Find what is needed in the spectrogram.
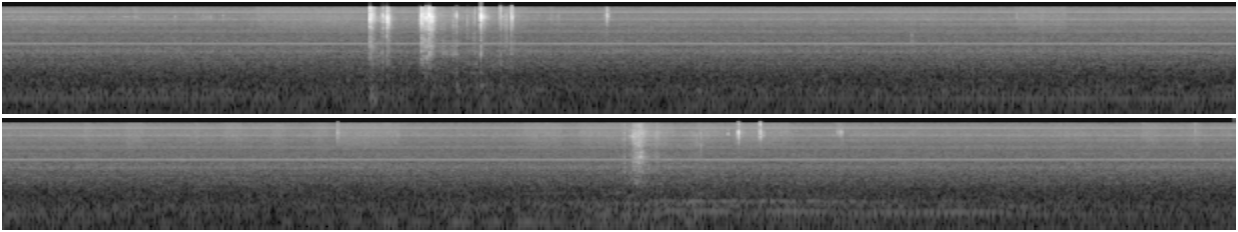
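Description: Steady hiss of recording noise with a faint constant high whine, broken by a quick cluster of four or five sharp clicks about four seconds in and one more click about three-quarters of the way through.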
